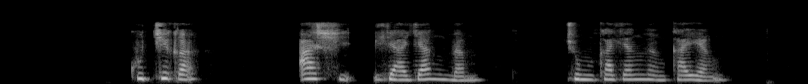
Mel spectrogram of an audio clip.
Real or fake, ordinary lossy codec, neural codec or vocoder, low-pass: real; AAC, 32 kbps; none; 7.2 kHz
